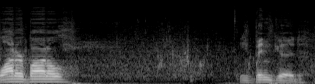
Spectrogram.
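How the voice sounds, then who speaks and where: A man's voice with noticeable background noise. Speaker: gaming commentator. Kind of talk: casual gameplay commentary.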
